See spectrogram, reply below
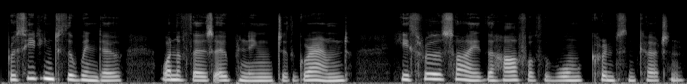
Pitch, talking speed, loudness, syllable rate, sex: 195 Hz, 185 wpm, -17 LUFS, 5.3 syllables/s, female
